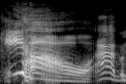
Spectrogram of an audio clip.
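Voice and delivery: high, whooping mock Texas accent; caricature Texan. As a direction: holler it like a cartoon Texas cowboy. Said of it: "no one character that's like".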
